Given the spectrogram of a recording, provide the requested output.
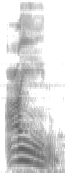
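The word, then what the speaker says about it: ع: Ain. Okay, this is a very guttural sound. Okay, ain. This one has to come from the throat.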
